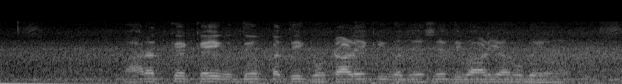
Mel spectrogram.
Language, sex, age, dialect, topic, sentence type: Hindi, male, 41-45, Marwari Dhudhari, banking, statement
